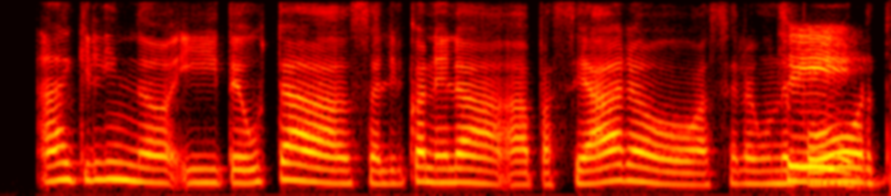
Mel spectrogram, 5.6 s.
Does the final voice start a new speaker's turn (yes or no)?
yes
